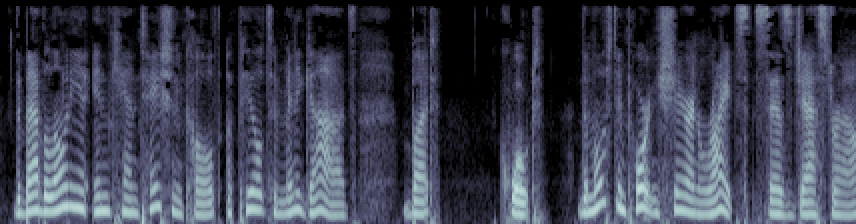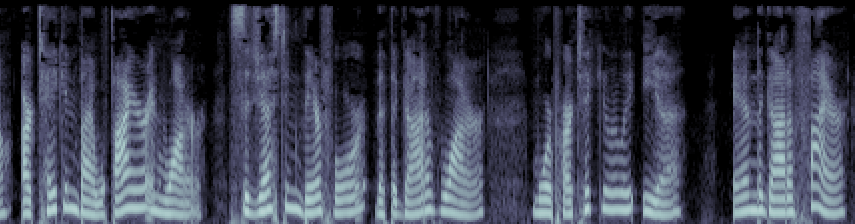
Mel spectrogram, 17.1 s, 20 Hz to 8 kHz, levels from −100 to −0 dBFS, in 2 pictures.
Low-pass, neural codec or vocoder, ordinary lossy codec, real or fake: 7.2 kHz; none; MP3, 32 kbps; real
